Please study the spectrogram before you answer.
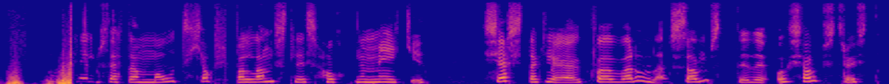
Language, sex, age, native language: Icelandic, female, 18-19, Icelandic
